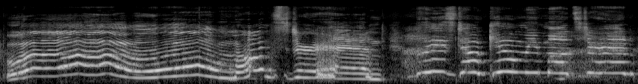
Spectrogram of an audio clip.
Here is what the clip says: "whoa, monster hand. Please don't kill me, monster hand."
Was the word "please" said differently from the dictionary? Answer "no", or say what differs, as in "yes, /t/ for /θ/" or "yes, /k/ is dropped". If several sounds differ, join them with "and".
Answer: no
